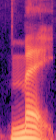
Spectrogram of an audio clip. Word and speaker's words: ME: The word is M-E, pronounced may, not a verb, not a pronoun, a noun, a thing.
